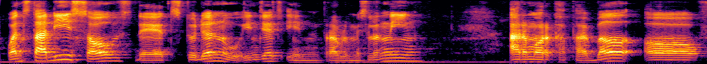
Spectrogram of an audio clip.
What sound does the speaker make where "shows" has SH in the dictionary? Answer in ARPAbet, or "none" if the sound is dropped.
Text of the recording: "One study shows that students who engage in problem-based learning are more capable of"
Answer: S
